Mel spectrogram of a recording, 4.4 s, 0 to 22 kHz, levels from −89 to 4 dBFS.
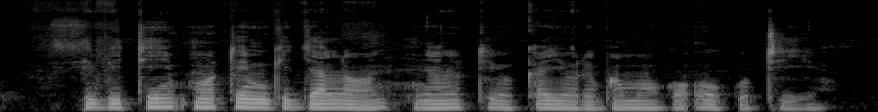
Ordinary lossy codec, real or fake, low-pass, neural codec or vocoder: none; real; none; none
